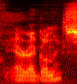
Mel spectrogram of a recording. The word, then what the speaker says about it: Aragonés: How do you say his name? You're a cartoonist. – Aragonés. – I have a T-shirt. – Roll your R's.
